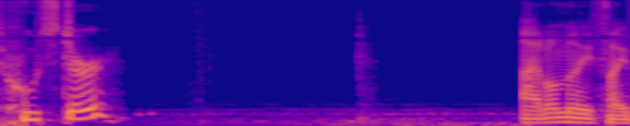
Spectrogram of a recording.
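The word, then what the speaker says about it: Worcester: gbd and others yeah it's not war Chester it's Hoster it's pronounced Hoster I don't know if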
